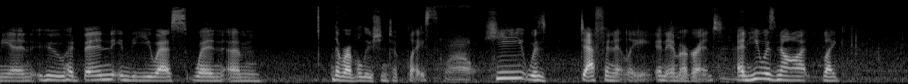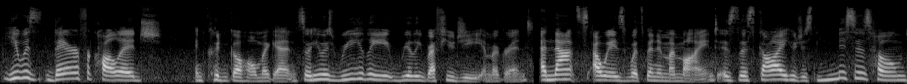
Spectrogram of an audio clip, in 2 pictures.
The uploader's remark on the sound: We met up a few weeks ago in park outside of the K21 art museum in Düsseldorf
